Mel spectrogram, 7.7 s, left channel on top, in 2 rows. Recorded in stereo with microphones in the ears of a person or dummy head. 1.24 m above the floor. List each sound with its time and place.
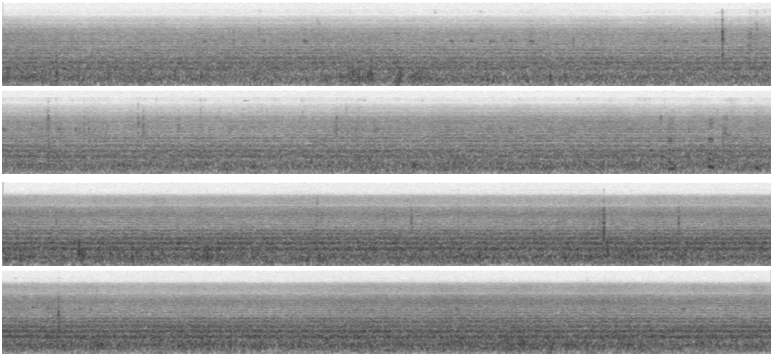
0.0 s running water: 25° right (ahead or behind), 1.3 m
